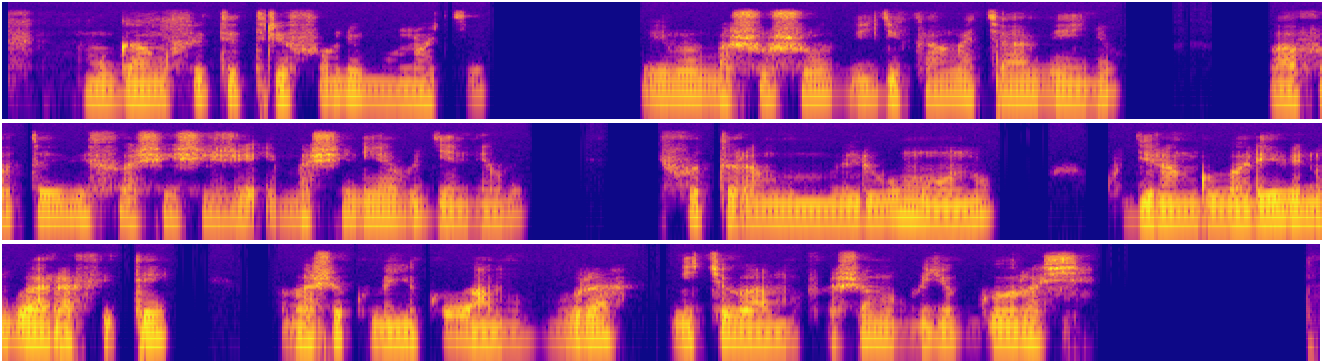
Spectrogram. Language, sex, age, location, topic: Kinyarwanda, male, 25-35, Kigali, health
